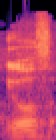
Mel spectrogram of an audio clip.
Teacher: مراعاة مخرج الظاء طرف اللسان مع أطراف الثنايا العليا، مع تغليظ الظاء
